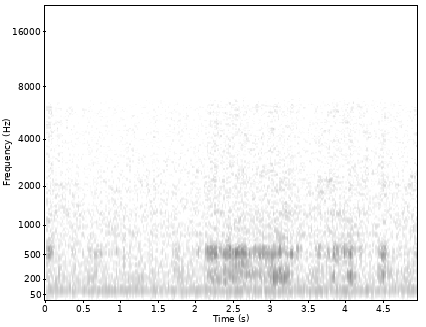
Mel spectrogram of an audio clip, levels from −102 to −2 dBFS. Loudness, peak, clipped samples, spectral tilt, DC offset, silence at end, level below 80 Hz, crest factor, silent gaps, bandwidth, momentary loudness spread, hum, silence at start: -67 LUFS; -50 dBFS; under 0.1%; -5 dB/octave; under 0.1%; 0 s; under -90 dBFS; 18 dB; none; 7.2 kHz; 5 LU; none; 0 s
